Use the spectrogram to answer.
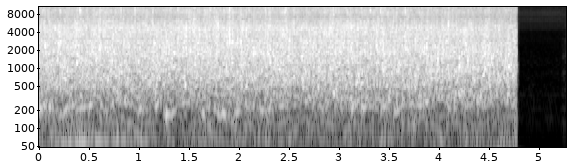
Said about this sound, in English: the running water, it's great and wonderful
